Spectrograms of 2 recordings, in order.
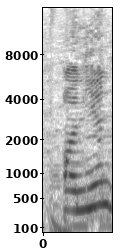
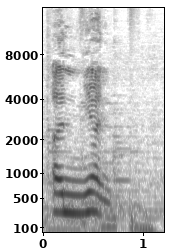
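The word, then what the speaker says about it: onion: लेकिन अक्सर लोग इसकी प्रोनाउंसिएशन मिस्टेक में इसे ऑनियन कहते हैं। करेक्ट प्रोनाउंसिएशन है अनियन।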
